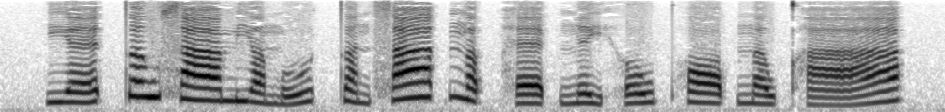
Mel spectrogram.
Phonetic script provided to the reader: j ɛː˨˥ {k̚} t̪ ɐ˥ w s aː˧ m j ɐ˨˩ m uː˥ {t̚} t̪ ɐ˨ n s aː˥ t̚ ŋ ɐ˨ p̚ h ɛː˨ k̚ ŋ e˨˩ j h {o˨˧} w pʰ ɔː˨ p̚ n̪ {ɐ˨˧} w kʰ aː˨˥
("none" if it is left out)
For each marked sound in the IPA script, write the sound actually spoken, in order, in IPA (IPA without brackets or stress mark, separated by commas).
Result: t̚, t̚, o˨˧, ɐ˨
